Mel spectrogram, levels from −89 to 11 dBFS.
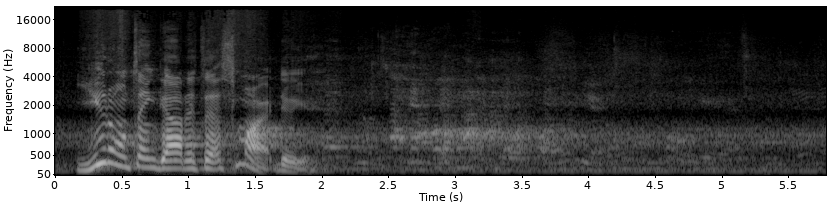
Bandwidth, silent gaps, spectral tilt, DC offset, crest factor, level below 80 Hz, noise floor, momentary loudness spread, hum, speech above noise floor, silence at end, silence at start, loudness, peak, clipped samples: over 20 kHz; none; -5.5 dB/octave; under 0.1%; 22 dB; -88 dBFS; -54 dBFS; 25 LU; none; 25 dB; 0.1 s; 0.15 s; -30 LUFS; -12 dBFS; under 0.1%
